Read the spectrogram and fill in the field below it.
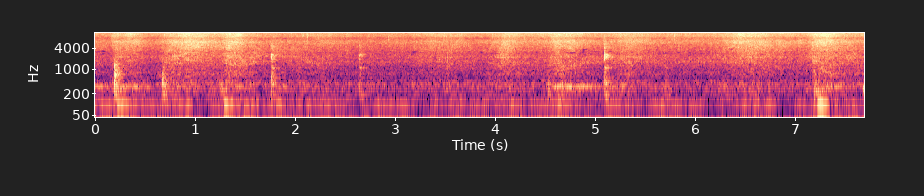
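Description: Beef sautéing with tomatoes in a pan gives a soft, steady sizzle, broken by several spatula stirs and scrapes at irregular intervals, heard close up with no one talking.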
